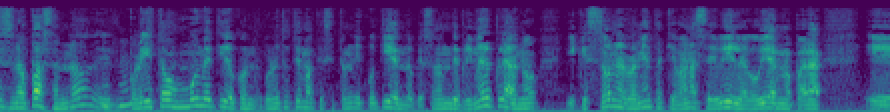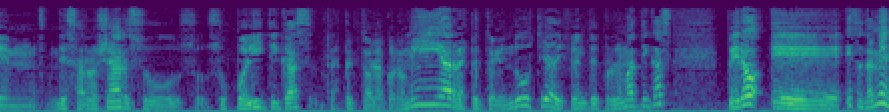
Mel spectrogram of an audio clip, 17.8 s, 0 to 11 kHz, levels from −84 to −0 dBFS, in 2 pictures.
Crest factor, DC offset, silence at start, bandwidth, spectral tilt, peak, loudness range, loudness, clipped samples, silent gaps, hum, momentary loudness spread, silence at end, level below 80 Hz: 22 dB; 0.5%; 0 s; 8.8 kHz; -5 dB/octave; -8 dBFS; 5 LU; -30 LUFS; under 0.1%; none; none; 16 LU; 0 s; -54 dBFS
